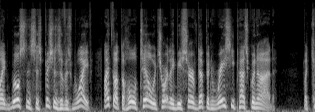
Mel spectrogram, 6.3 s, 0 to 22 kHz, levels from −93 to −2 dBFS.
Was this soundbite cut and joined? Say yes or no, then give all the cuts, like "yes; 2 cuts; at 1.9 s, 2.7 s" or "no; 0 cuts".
no; 0 cuts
